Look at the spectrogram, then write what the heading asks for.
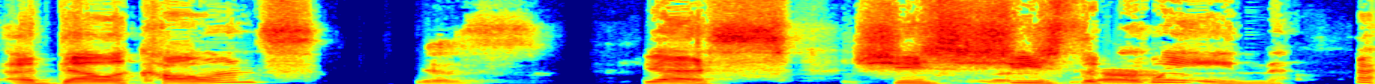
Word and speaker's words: Adela Collins: Collins is his spouse, and correct me if I'm pronouncing this correct, Adela Collins?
